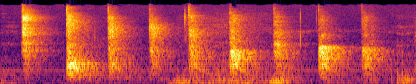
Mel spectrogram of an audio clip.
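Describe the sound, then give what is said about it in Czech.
A short burst of roughly nine hand claps at a quick, fairly steady pace, moderately loud, with no voices in between. “Paráda, Jeden potlesk, ano, děkujeme.”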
